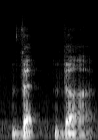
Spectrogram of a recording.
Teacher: the T at the end of that turns into a glottal stop and we reduce the vowel in that it turns into the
